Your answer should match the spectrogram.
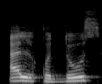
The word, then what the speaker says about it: القدوس: That is why we read it as Al-Quddus with clearly pronouncing the letter lam of al.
